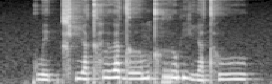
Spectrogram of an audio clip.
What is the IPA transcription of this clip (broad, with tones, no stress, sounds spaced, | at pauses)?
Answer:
k w e˨˩ k̚ t͡ɕʰ i˧ a̯ kʰ l ɯ˥˩ a̯ d ɤː˦˥ m kʰ r u˥˩ ʔ j i˧ a̯ tʰ uː˥˩ k̚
